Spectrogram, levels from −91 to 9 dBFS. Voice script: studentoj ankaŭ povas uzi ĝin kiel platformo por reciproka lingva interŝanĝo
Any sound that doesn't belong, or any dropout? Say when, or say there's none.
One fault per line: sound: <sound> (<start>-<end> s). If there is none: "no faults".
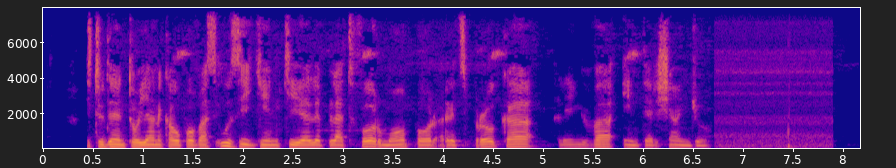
sound: laugh (7.4-7.7 s)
